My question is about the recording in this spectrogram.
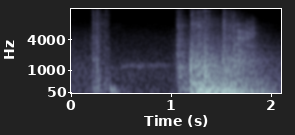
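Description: Heavy wooden double doors opening: a short click early on, then about a second in a sudden loud, deep rush of sound that fades away.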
